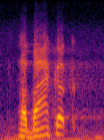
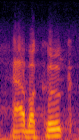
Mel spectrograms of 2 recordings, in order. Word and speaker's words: Habakkuk: Habakkuk, H-A-B-A-K-K-U-K, that's not Habakkuk, as some of the rest of you have called it. That's the Episcopalian pronunciation. The correct pronunciation is Habakkuk.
